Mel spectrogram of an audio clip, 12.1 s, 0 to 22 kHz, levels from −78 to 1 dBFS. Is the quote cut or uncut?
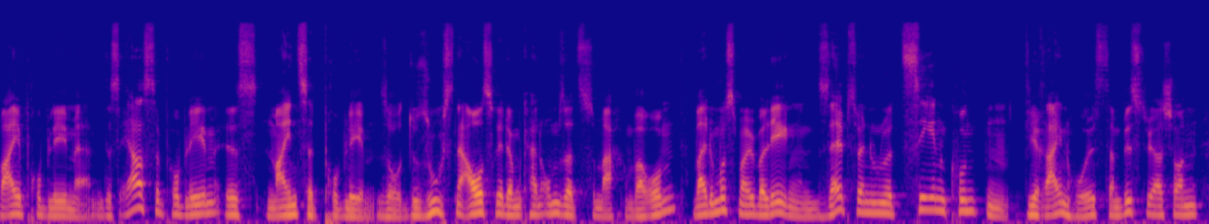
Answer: cut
